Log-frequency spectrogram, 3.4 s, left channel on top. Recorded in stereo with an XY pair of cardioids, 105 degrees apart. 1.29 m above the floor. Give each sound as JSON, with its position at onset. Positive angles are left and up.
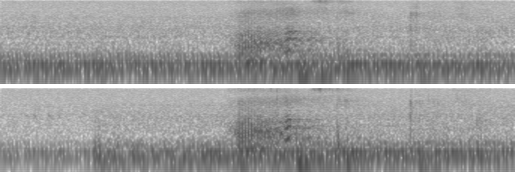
{"t": 1.5, "sound": "footsteps", "azimuth_deg": -35, "distance_m": 6.0}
